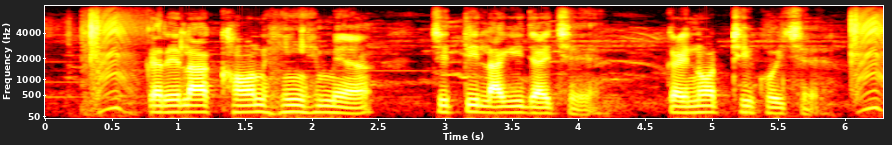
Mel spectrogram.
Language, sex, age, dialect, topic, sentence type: Maithili, male, 25-30, Angika, agriculture, question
